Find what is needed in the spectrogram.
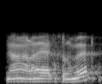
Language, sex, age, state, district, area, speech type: Tamil, male, 30-45, Tamil Nadu, Sivaganga, rural, conversation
